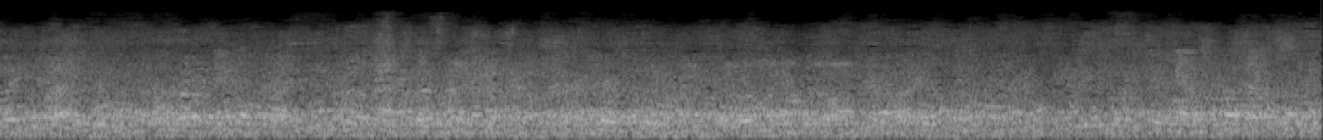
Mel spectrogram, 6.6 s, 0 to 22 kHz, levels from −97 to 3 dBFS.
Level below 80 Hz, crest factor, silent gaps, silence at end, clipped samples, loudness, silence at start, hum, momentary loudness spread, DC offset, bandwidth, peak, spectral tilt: -64 dBFS; 14 dB; none; 0 s; under 0.1%; -33 LUFS; 0 s; none; 3 LU; under 0.1%; 15 kHz; -20 dBFS; -4.5 dB/octave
